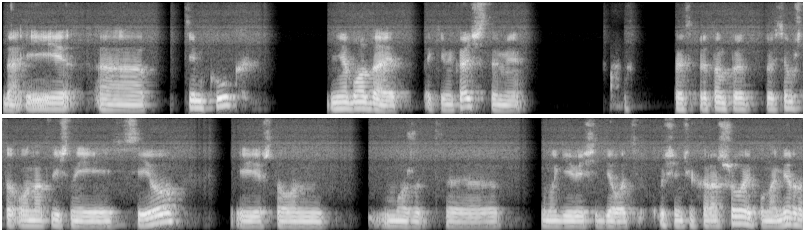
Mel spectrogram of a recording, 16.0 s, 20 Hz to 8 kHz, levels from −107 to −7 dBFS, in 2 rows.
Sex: male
